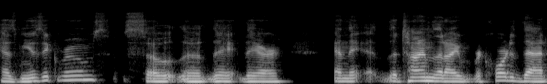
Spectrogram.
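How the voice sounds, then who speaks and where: Somewhat breathy and fairly high in pitch, a man's voice moves at a moderate pace with fairly even intonation. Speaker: author and podcaster. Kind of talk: interview. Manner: halting, many fillers and restarts.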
